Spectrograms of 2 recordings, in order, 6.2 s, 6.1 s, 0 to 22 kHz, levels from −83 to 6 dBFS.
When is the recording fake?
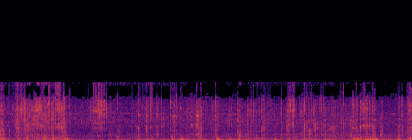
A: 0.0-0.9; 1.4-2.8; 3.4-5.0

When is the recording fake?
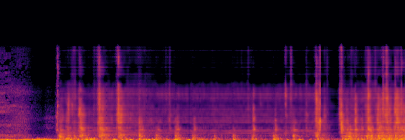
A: 0.9-6.1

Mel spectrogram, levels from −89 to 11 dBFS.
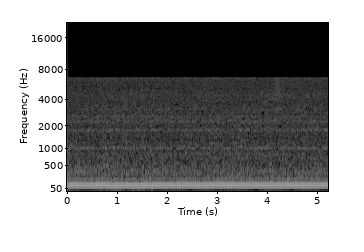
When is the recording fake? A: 0.6-1.7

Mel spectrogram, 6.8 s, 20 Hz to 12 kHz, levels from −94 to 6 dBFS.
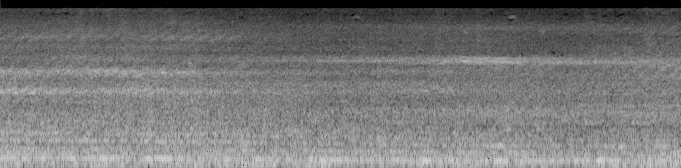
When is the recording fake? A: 5.0-6.8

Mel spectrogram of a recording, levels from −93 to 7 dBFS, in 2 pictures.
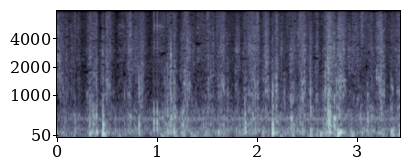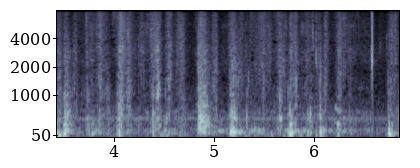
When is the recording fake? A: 3.9-5.1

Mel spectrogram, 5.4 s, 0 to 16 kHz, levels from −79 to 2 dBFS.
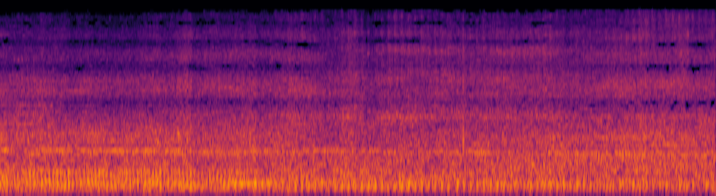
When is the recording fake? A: none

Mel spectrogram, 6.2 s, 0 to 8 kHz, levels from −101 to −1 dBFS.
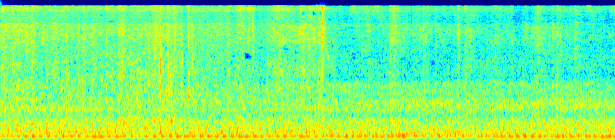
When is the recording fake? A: none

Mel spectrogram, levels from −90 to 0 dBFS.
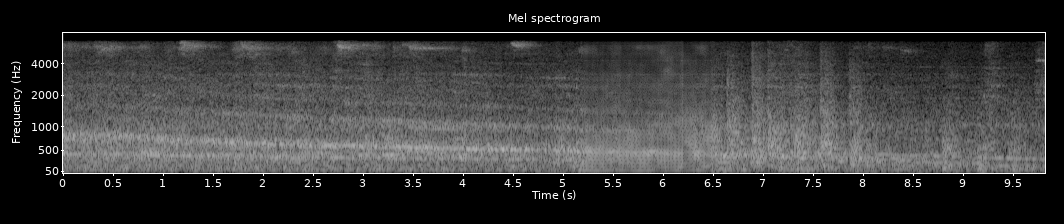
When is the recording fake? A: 5.2-6.5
